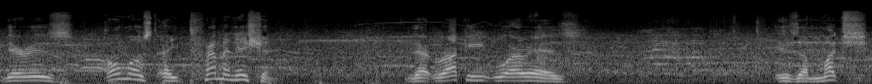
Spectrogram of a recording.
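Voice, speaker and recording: A man giving deliberate pre-fight boxing commentary, pausing between phrases. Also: high-pitched, expressive. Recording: roaring crowd and loud arena noise.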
